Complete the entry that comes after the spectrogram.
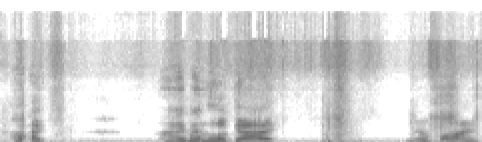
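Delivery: high, slow, tender cooing; cooing hello to a pet. Real, not acted. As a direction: soothe the cat gently. Greeting the cat.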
